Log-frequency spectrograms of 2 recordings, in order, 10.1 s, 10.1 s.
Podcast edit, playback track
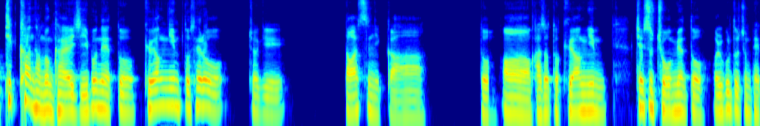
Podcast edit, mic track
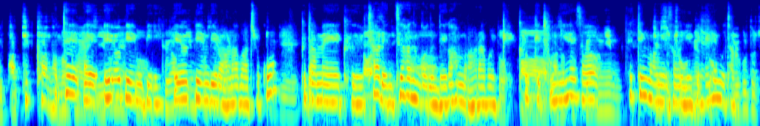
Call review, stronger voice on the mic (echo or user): user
